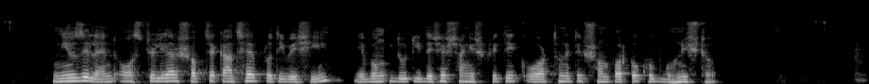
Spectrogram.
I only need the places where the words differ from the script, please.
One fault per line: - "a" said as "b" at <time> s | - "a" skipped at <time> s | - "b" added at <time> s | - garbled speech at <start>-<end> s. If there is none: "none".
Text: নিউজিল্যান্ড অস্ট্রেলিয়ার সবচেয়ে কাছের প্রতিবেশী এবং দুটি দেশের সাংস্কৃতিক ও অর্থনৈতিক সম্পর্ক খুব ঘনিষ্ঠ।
none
